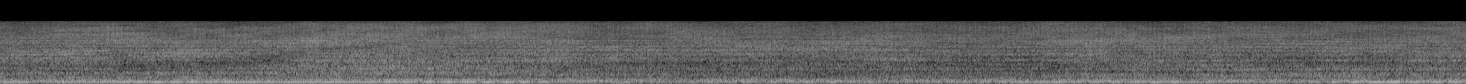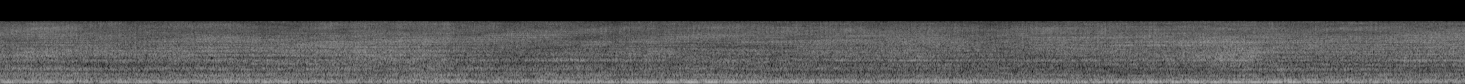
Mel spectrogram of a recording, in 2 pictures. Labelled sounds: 0.2	1.5	vessel noise, 1.3 to 4.2 kHz
2.7	3.2	vessel noise, 0.80 to 1.2 kHz
8.1	8.3	vessel noise, 4.1 to 4.3 kHz
13.0	13.3	vessel noise, 2.4 to 2.6 kHz
17.3	17.5	vessel noise, 2.8 to 3.0 kHz
19.9	20.2	vessel noise, 4.9 to 5.1 kHz
21.7	22.0	vessel noise, 5.6 to 5.8 kHz

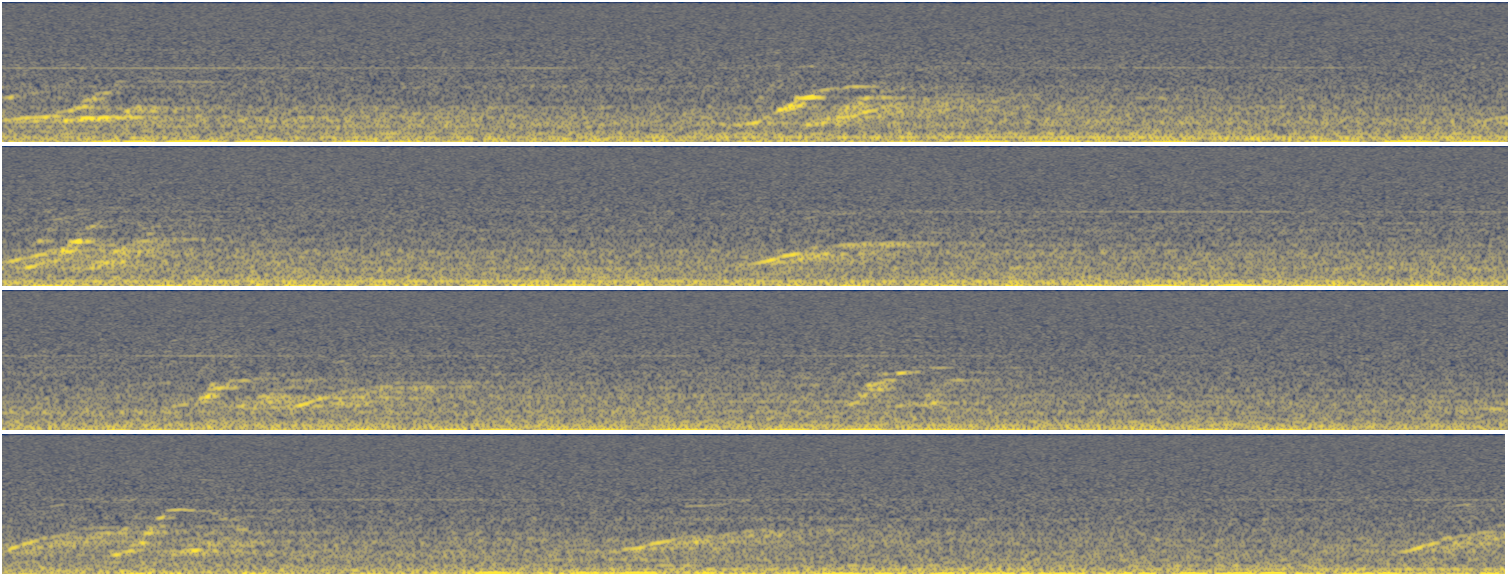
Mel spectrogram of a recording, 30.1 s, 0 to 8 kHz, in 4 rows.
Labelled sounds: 3.9	4.4	humpback whale, 0.80 to 1.3 kHz
8.0	8.3	humpback whale, 0.80 to 1.0 kHz
11.7	12.1	humpback whale, 0.80 to 0.99 kHz
16.1	17.1	humpback whale, 0.80 to 1.2 kHz
23.4	23.7	humpback whale, 1.2 to 1.6 kHz
26.0	26.2	humpback whale, 1.6 to 1.7 kHz
29.8	30.0	humpback whale, 0.80 to 0.93 kHz

